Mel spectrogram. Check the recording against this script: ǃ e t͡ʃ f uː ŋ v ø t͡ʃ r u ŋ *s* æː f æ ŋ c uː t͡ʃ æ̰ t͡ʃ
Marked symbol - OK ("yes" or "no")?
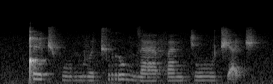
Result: no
